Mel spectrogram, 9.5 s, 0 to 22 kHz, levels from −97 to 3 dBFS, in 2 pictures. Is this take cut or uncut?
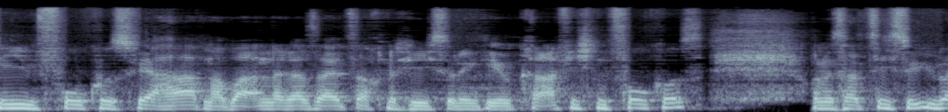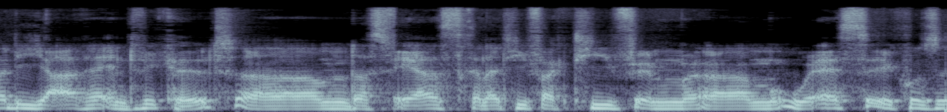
cut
